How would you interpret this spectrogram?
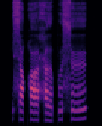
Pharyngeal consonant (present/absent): present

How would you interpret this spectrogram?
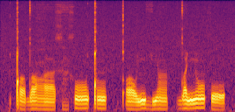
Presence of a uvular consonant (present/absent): present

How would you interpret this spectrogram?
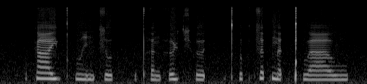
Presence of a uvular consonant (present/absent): absent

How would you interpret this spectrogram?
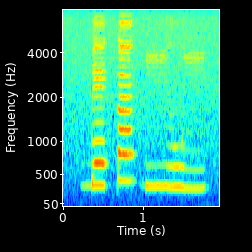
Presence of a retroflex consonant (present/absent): absent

